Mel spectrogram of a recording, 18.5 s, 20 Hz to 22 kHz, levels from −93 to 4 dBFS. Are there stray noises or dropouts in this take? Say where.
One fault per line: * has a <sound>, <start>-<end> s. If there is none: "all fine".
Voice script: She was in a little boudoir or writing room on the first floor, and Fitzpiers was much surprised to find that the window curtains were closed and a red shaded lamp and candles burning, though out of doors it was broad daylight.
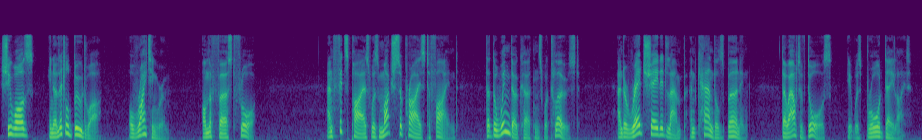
all fine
